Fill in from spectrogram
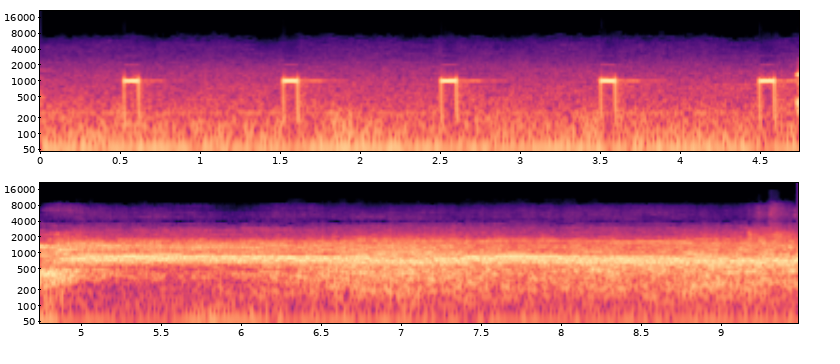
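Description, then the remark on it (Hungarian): Five short, evenly spaced, high-pitched radio time-signal beeps, one per second, mark midnight in a broadcast linked to Hegyeshalom, when a new passport decree takes effect. On the fifth beep, a loud crowd erupts into sustained cheering and shouting. “Az ötödik sípszónál itt az éjfél, és életbe lép az új útlevél rendelet.”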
